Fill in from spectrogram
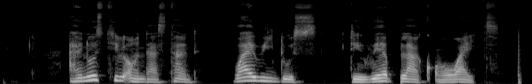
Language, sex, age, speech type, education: Nigerian Pidgin, male, 15-29, read, primary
